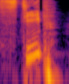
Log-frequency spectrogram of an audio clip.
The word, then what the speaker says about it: Steep: and they told me the correct way to pronounce this is steep just steep so not Steepy or anything this it's just Steep and that's the map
